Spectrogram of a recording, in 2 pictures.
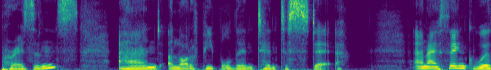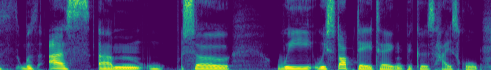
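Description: Speaking at a very slow pace, a woman uses a fairly low pitch and ordinary pitch variation. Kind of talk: interview. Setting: studio.

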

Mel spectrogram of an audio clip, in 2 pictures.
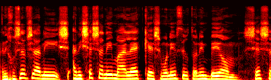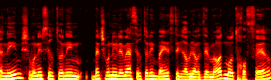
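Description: Against noticeable background noise, a man speaks at a fairly quick pace and fairly high pitch, with very even loudness and hardly any pauses. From Israel, Bnei Brak. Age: 40s. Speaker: singer. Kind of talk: interview. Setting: studio. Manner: animated.

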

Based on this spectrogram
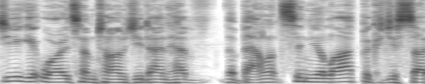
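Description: Talking at a very fast pace with an Australian accent, a man keeps a medium pitch and fairly even intonation. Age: 50s. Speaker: podcast host. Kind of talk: casual interview.

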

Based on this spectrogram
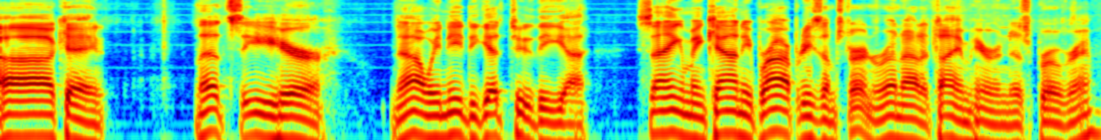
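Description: Speaking with an American accent, a man mumbles at a moderate pace. His pitch sits at a medium level. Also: ordinary pitch variation. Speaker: radio host and real estate broker. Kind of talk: call-in radio show talk. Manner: mumbling and bumbling.

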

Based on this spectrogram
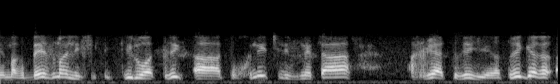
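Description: A man speaks at a fairly slow pace with long, frequent pauses and ordinary pitch variation. Noticeable background noise can be heard. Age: 20s. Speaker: interview guest. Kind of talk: radio interview. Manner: halting.

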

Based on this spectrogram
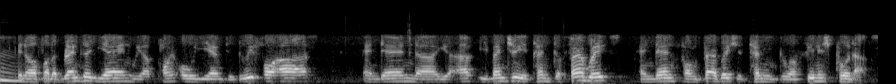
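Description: A man with a plain, everyday voice, a fairly high pitch, ordinary pitch variation and a fairly quick pace. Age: 60s. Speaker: entrepreneur. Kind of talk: radio interview.

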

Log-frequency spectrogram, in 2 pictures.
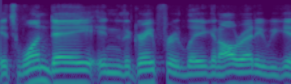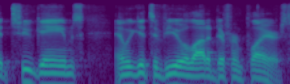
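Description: In a normal speaking voice, a man talks at a fairly quick pace with fairly low pitch and ordinary pitch variation. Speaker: sports broadcaster analyst. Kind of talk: sports commentary.

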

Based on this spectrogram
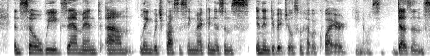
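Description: The voice moves at a moderate pace with hardly any pauses and a monotone, flat intonation. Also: woman, fairly low pitch for a woman. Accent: Russian. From Russia. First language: Russian. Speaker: neuroscientist. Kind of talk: interview.

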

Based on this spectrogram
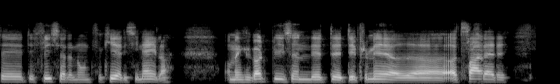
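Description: A man speaks at a medium pitch and a fairly quick pace in a monotone, flat intonation. The sound is dry and close, with no echo. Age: 20s. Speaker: marathon runner. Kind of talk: casual chat.

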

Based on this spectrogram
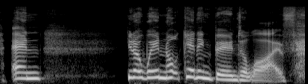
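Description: A woman with an Australian accent speaks in a very clean recording with a silent background. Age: 40s. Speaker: body image activist and filmmaker. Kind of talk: interview conversation.

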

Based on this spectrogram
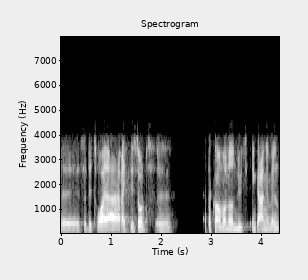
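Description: Moderately paced, a man speaks at a medium pitch. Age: 40s. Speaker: teacher, listener panelist. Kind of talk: radio phone-in discussion. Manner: halting.

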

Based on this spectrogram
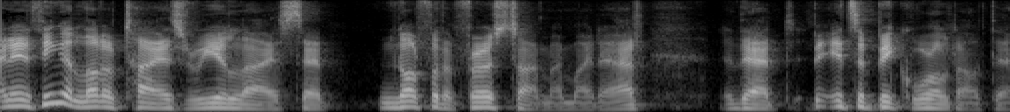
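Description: The voice has a bright, sharp tone, lively intonation and big swings in loudness. It moves at a fairly quick pace in a very clean recording with a silent background. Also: man, medium pitch for a man. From Germany. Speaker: news correspondent. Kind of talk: news interview.

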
